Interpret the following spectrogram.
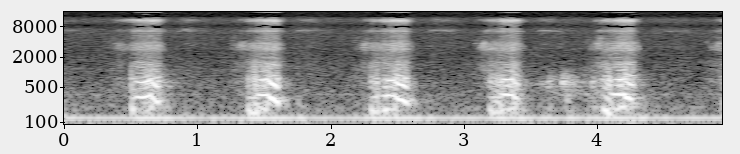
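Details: Silver Siberian kitten named Sacha, four months old, snoring while asleep: five raspy, tonal breaths rising and falling about once a second at an even pace, over a steady low electrical hum indoors.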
